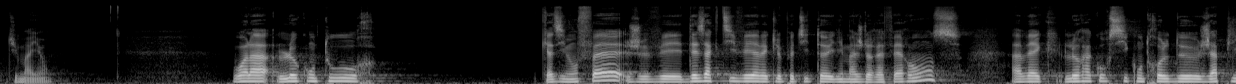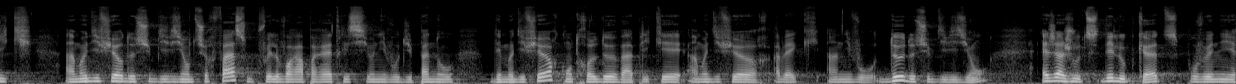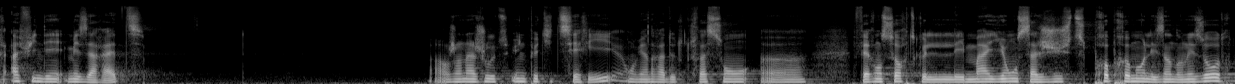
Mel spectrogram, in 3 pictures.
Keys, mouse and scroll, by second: 0.8 Tab, 1.9 z, 2.6 n, 6.1 scroll down 3, 7.6 click, 11.2 ctrl+2, 12.4 shift+space, 14.2 click, 19.3 n, 20.0 Tab, 21.0-22.5 scroll up 1, 22.5 scroll up 1, 22.7 ctrl+r, 25.6 ctrl+r, 30.8 Tab, 33.6 Tab, 36.2 ctrl+r.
